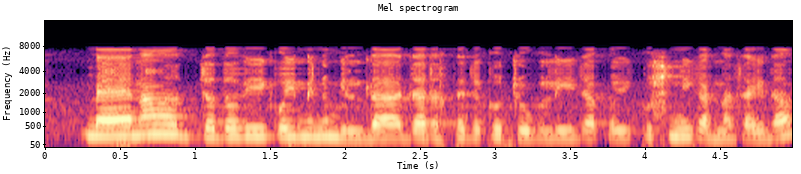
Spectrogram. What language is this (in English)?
Punjabi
